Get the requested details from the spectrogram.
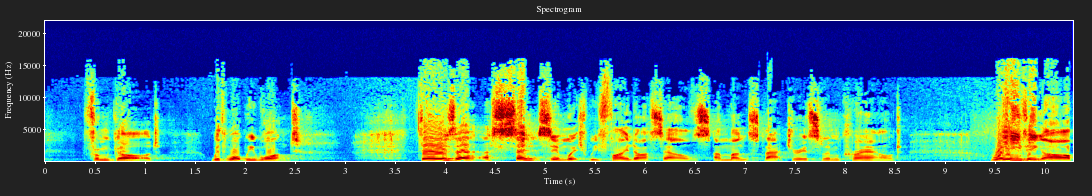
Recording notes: from the 8 am service at Highfield Church, Southampton.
